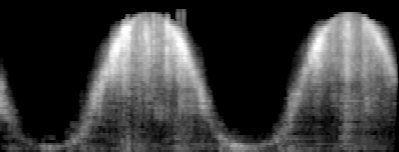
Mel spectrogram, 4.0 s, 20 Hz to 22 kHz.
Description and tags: delphis PLASTIC CRUNCH LOOP 05 #120
percussion, crunch, plastic, loop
